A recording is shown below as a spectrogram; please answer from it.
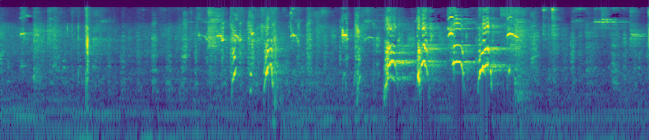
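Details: Belgian Malinois breeding male, imported stock, at a dog kennel; a run of high, thin whines and yelps with rising and falling tones, clustered around the middle of the recording, over faint background noise.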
